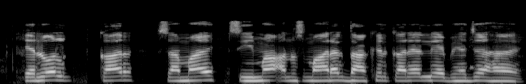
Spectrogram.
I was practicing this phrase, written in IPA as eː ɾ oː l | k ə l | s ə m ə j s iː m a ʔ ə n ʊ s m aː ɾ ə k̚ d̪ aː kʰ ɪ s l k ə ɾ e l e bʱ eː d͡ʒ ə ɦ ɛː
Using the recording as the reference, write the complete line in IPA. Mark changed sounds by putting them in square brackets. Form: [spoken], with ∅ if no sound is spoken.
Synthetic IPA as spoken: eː ɾ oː l | k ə [ɾ] | s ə m ə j s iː m a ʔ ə n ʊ s m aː ɾ ə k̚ d̪ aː kʰ ɪ [∅] l k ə ɾ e l e bʱ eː d͡ʒ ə ɦ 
